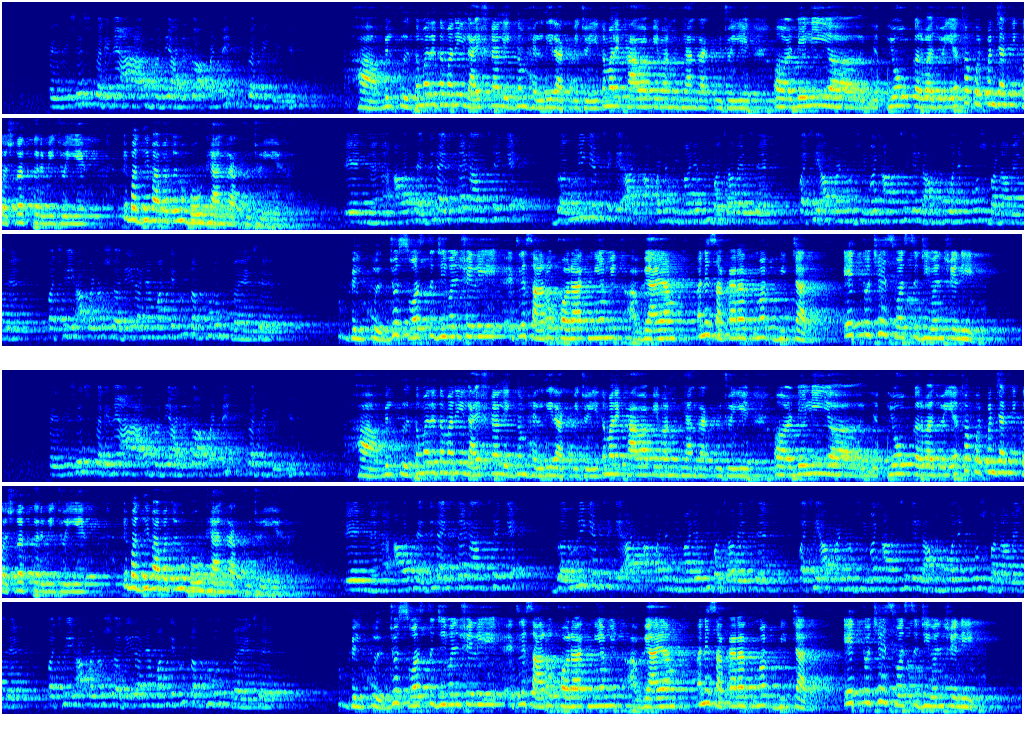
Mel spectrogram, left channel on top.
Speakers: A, on the right; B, on the left.
A: વિશેષ કરીને આ બધી આદતો આપણને કરવી જોઈએ.
B: હા બિલકુલ તમારે તમારી લાફસ્ટાઇલ એકદમ હેલ્ધી રાખવી જોઈએ. તમારે ખાવા પીવાનું ધ્યાન રાખવું જોઈએ. અ ડેલી અ યોગ કરવા જોઈએ. અથવા કોઈપણ જાતની કસરત કરવી જોઈએ. એ બધી બાબતોનું બહુ ધ્યાન રાખવું જોઈએ.
A: એજ ને આ હેલ્ધ લાઈફ લ આમ છે કે જરૂરી કેમ છે કે આપણને બીમારીઓથી બચાવે છે પછી આપણનું જીવન આમ છે કે લાંબુ અને ખુશ બનાવે છે પછી આપણનું શરીર અને મન કેટલું તંદુરસ્ત રહે છે.
B: બિલકુલ જો સ્વસ્થ જીવનશૈલી એટલે સારો ખોરાક નિયમિત વ્યાયામ અને સકારાત્મક વિચાર એ તુછી સ્વસ્થ
A: હા
B: જીવન શૈલી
